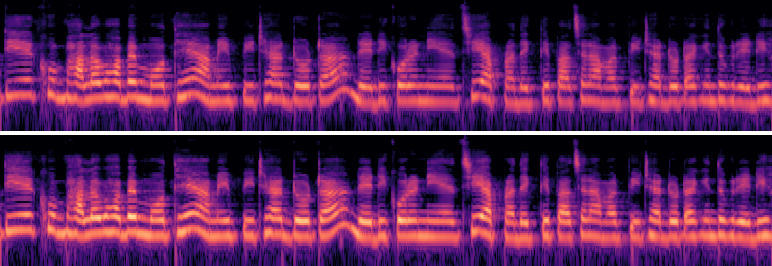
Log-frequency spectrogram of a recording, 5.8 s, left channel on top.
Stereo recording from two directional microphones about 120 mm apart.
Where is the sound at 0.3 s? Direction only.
20° right (ahead or behind).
